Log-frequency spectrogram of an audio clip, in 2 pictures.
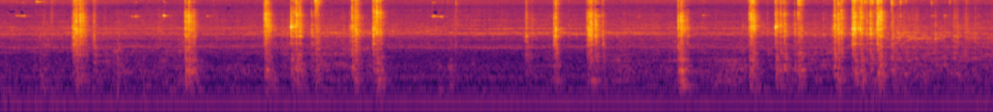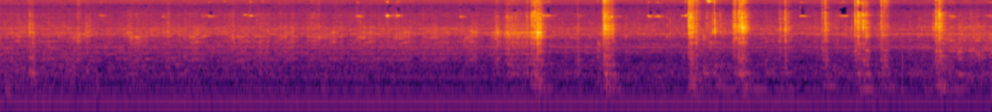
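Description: Marbles rolling and clattering through plastic marble-run tracks, tubes and funnel bowls: irregular bursts of sharp clicks and rattles, densest in a flurry about halfway through and again near the end, with a quieter lull between. A faint steady whine runs underneath.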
